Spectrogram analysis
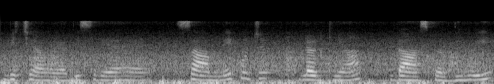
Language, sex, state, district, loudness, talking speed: Punjabi, female, Punjab, Pathankot, -18 LUFS, 145 wpm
